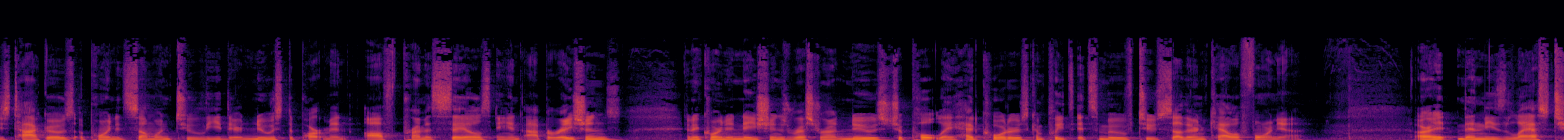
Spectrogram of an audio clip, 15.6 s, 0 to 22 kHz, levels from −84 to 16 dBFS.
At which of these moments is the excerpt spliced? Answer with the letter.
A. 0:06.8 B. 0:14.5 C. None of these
C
